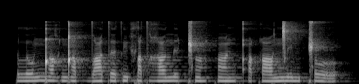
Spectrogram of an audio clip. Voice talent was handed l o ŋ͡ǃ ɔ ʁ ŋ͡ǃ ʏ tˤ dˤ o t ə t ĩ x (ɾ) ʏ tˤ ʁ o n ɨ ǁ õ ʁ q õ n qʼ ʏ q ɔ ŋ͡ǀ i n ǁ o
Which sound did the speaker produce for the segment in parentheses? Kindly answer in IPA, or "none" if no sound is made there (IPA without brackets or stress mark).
ɾ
